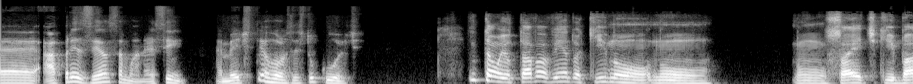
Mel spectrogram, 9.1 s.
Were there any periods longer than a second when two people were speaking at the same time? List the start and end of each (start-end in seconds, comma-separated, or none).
none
